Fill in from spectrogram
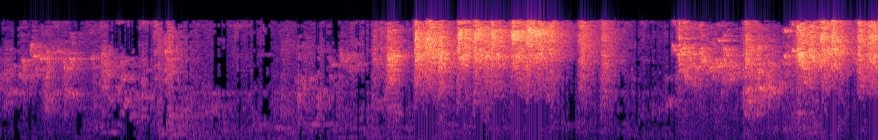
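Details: Budgerigars chattering softly at first, then breaking into loud, grating squawks that run in long bursts of over a second.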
